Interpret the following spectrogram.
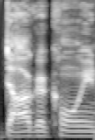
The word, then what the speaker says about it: Doge: like he did with is it Dogg coin or Doge Dogecoin yeah it's spelled there's a picture of a dog it's Doge though it's Doge yeah it's kind of like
